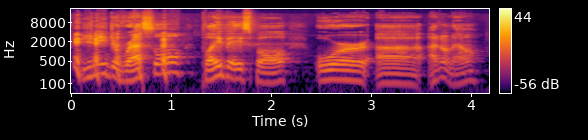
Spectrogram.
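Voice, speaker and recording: A man's voice: medium pitch, measured pace. A man hosting a comedy podcast, telling stories in casual banter and acting out the people he quotes. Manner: animated storytelling, acts out quoted dialogue.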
